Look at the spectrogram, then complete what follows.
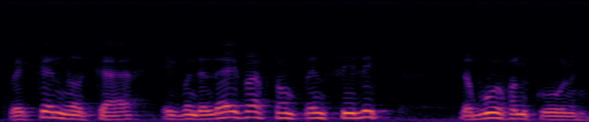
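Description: A man's voice: mid-range voice, expressive, moderate pace, natural voice. A man playing a jovial, mocking court physician in a radio play. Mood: breezy. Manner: mocking, breezy. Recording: phone-like narrow band.

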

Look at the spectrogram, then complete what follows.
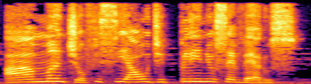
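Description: An actress playing a haughty, threatening young Roman mistress in a radio drama. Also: female voice, on the high side, slow, fairly bright tone. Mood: imperious, scornful. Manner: imperious, scornful. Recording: dull lo-fi audio with music behind.

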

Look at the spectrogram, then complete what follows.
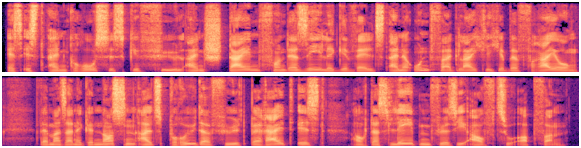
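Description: A man playing a literary narrator in a radio drama, measured and articulate, acting out the dialogue he quotes. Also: medium pitch, gravelly, no echo, studio quality. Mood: elevated. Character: literary male narrator recounting and quoting his guest's talk.

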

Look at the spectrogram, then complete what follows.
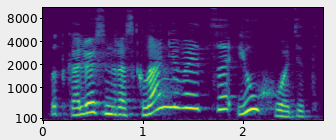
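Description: A woman narrates an audio play, reading the stage directions. Her voice is high and very lively in pitch. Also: moderate pace.

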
